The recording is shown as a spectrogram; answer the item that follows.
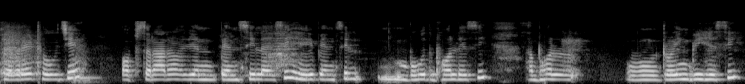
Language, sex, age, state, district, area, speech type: Odia, female, 18-30, Odisha, Bargarh, rural, spontaneous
